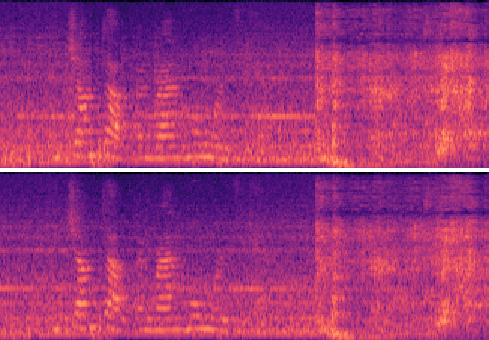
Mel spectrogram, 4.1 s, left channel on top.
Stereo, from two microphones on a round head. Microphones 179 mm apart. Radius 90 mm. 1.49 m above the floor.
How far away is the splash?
About 3 m.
